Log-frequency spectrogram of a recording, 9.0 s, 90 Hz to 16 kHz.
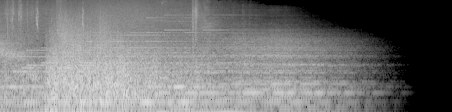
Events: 0.0s-8.3s: music
0.0s-8.3s: sound effect
0.2s-3.1s: thunderstorm

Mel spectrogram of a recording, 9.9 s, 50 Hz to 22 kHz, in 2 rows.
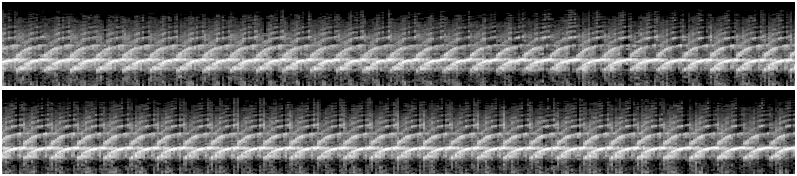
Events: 0.0s-9.9s: alarm

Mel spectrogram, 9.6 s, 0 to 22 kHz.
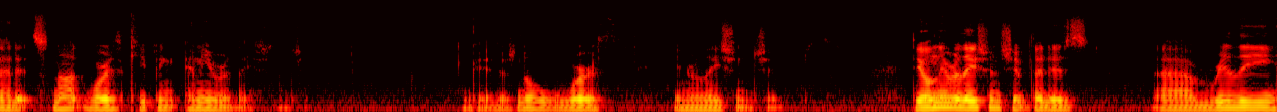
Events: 0.0s-2.3s: male speech
0.0s-9.5s: mechanisms
1.5s-1.6s: tick
1.7s-1.8s: tick
2.0s-2.1s: tick
2.6s-2.7s: tick
3.1s-3.1s: tick
3.4s-3.5s: tick
3.4s-4.7s: male speech
4.7s-4.8s: tick
4.7s-4.9s: breathing
5.0s-5.9s: male speech
6.0s-6.3s: human sounds
6.5s-6.8s: breathing
6.8s-8.2s: male speech
8.2s-8.3s: tick
8.6s-9.5s: male speech

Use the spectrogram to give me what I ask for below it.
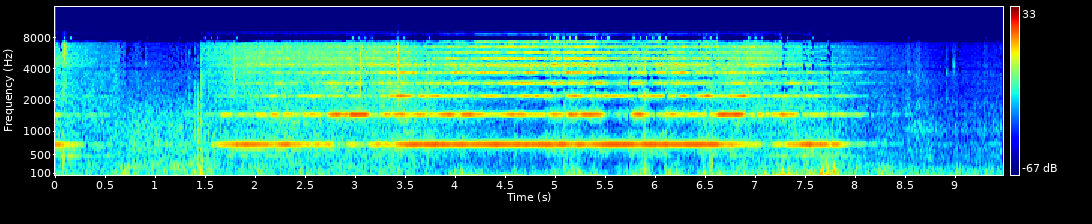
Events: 0.0s-0.6s: civil defense siren
0.0s-9.4s: car
0.0s-9.4s: wind
0.0s-0.1s: tick
0.6s-1.6s: wind noise (microphone)
1.4s-1.8s: power windows
1.5s-8.4s: civil defense siren
1.7s-1.8s: tick
1.9s-2.6s: wind noise (microphone)
3.0s-3.1s: tick
3.3s-3.5s: tick
5.0s-5.5s: wind noise (microphone)
5.7s-6.3s: wind noise (microphone)
6.4s-8.5s: wind noise (microphone)
8.5s-8.6s: tick
8.8s-9.1s: tick

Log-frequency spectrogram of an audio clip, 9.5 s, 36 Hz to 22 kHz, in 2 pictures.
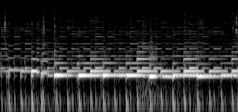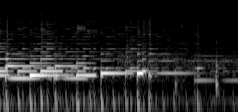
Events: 0.0s-9.5s: music

